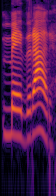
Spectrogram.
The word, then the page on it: medrar: Spanish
